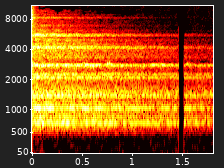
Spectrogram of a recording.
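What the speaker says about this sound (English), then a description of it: "when you mix that with the bell, you get this kind of glass sound." A synthesized organ patch layered with a bell gives a bright, glassy sustained tone that opens with a slight attack and then fades gently over about two seconds, heard alone apart from one brief cut.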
